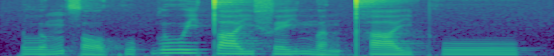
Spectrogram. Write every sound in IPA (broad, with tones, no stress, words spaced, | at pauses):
lʊ˨˥ŋsɔː˨˩kʷɐ˨˥p̚ luː˥jt̪aː˧jfe˨˧jn̪ɐ˨˩n t̪ʰaː˧jpʰuː˧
